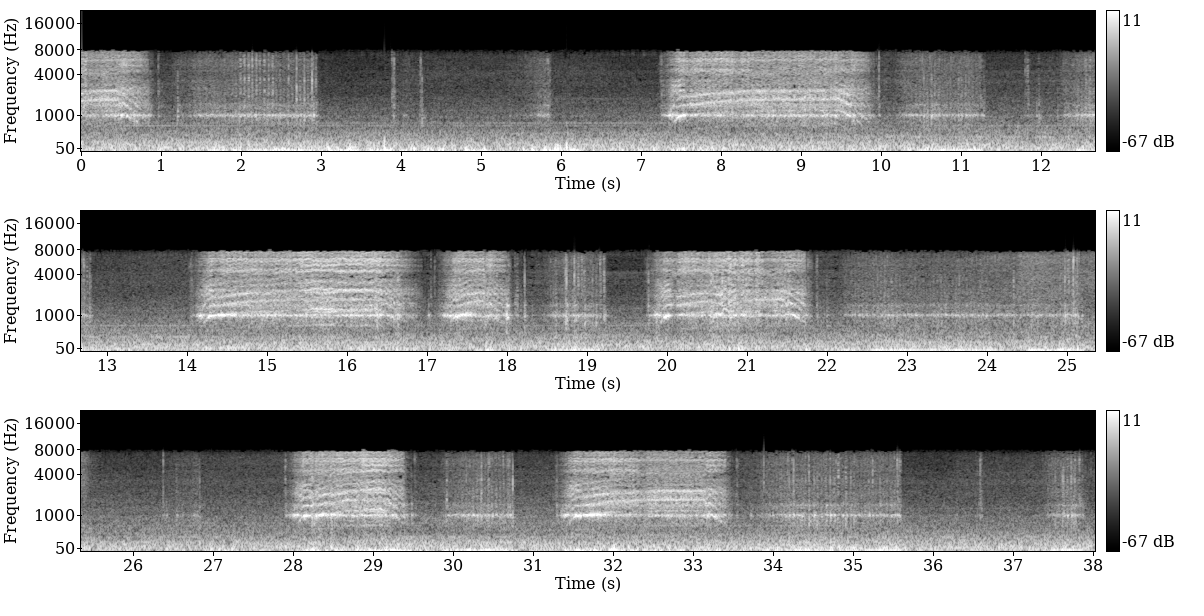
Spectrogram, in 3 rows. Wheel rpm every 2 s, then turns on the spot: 60, 10, 0, 50, 130, 20, 10, 130, 60, 30, 120, 30, 20, 10, 80, 60, 110, 20, 10.
0-4 10-14 22-26 34-38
